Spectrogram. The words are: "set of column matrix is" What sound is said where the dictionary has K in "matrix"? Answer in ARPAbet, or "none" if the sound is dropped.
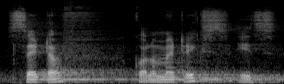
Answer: K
